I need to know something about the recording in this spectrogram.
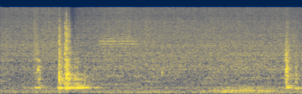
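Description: Raw chicken pieces sizzling in a hot pan of fried onion, tomato and mint masala, a steady hiss, with a few short knocks about a second in and again near the end.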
